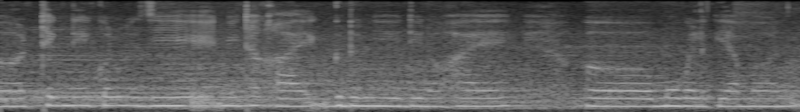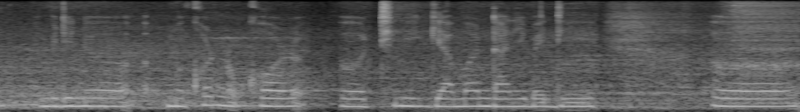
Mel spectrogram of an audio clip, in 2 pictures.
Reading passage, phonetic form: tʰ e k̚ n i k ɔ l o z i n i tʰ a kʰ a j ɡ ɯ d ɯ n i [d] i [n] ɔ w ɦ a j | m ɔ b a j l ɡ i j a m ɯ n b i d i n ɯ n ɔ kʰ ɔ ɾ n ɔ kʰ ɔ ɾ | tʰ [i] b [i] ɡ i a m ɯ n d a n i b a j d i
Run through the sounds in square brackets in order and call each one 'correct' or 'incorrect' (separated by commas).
correct, correct, correct, correct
